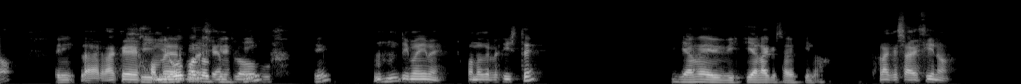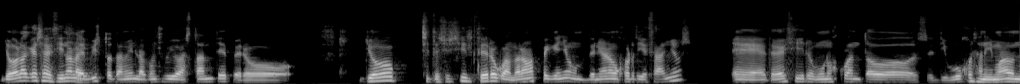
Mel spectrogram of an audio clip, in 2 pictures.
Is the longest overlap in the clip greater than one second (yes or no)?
yes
